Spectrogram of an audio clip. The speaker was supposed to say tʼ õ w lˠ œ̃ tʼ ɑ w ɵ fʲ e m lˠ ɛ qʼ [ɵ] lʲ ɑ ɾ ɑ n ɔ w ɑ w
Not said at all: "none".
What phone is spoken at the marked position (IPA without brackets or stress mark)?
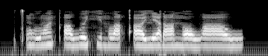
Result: œ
